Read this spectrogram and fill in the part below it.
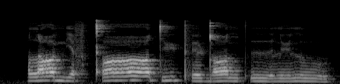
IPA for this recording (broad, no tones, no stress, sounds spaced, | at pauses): l ɑ mʲ æ f kʼ ɑː t̪ y pʼ ø ɖ ɑ n pʼ ɯː l y l u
